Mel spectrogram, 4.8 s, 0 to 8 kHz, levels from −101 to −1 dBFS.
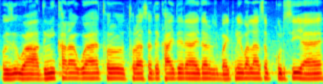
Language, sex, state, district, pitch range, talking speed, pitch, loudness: Hindi, male, Bihar, West Champaran, 135-140 Hz, 235 wpm, 140 Hz, -12 LUFS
